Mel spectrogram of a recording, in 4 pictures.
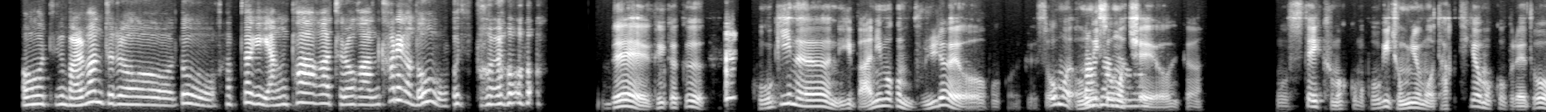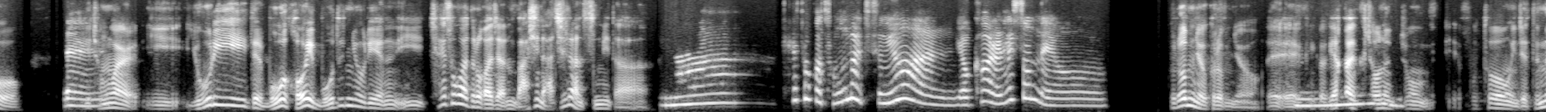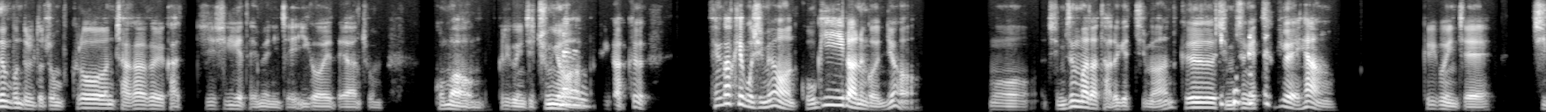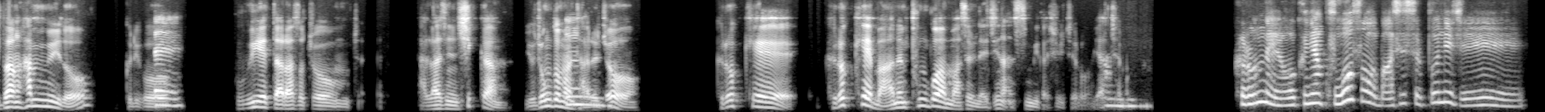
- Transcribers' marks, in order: laughing while speaking: "먹고 싶어요"; laugh; in English: "So mu only so much"; laugh
- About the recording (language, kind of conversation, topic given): Korean, podcast, 채소를 더 많이 먹게 만드는 꿀팁이 있나요?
